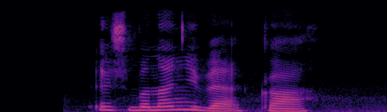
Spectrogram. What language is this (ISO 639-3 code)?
bak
